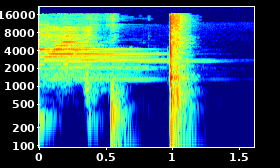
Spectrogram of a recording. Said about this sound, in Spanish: ¿Quién está tocando mi puerta?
